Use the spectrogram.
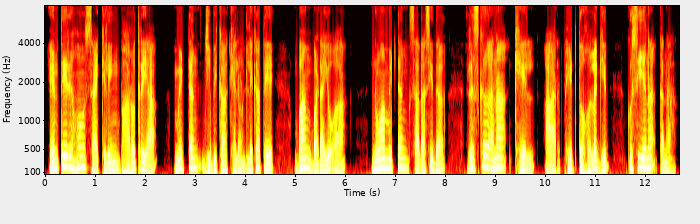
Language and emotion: Santali, neutral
